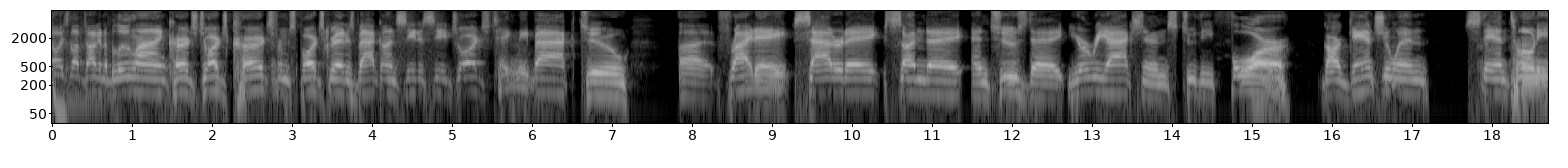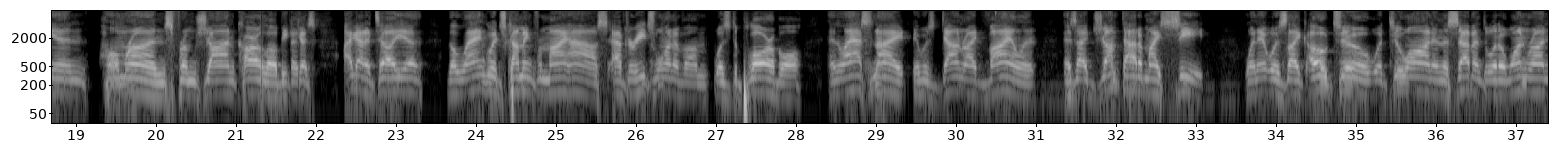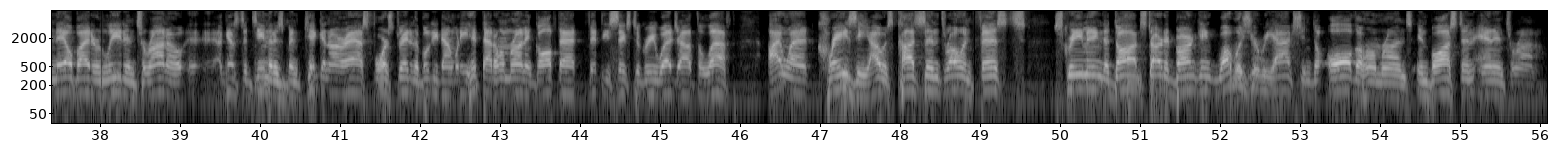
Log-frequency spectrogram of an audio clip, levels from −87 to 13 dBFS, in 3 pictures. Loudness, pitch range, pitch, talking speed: -23 LUFS, 125-145 Hz, 135 Hz, 160 wpm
